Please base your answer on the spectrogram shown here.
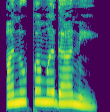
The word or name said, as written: ಅನುಪಮದಾನಿ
